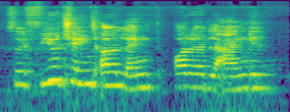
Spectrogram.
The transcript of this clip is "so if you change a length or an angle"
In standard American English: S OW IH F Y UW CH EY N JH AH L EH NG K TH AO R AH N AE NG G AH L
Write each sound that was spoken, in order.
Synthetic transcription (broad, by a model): S OW IH F Y UW CH EY N JH AH L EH NG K T AO R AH L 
